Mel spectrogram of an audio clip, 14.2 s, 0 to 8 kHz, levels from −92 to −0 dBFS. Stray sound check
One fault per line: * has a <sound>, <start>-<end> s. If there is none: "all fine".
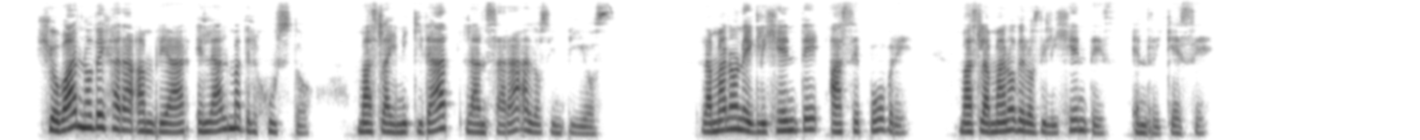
all fine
